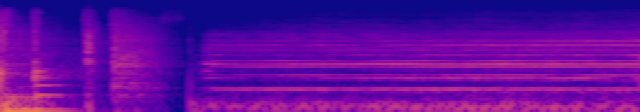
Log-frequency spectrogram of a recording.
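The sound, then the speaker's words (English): A freight train's horn blares in a long, steady chord after a few loud rumbling bursts of passing rail cars, with no one speaking. “When it's time to move your harvest, you need a rail partner you can trust. And at BNSF, we're more than just a railroad.”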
